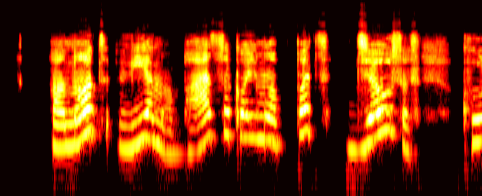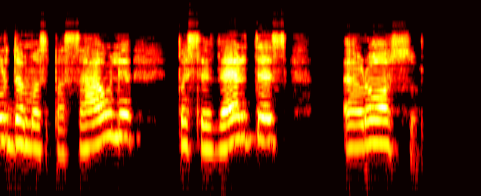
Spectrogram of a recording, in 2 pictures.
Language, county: Lithuanian, Vilnius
